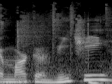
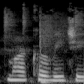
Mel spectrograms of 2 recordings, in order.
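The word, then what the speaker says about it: Marcovicci: film stars michael moriarty andrea marcovici i believe is how you say it markovici yeah sounds like it um garrett morris and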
